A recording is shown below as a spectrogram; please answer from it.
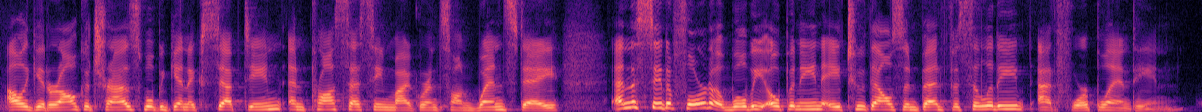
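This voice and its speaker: A woman's voice: mid-range voice, brisk. A woman with an American accent delivering scripted news narration as a reporter.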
